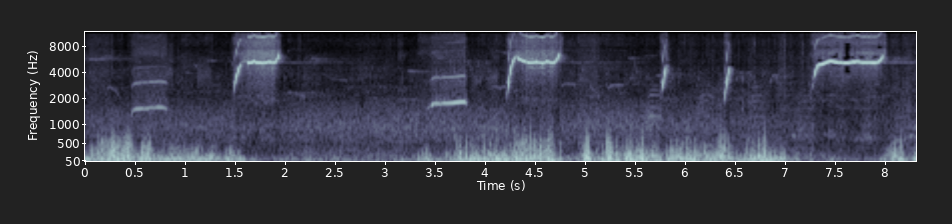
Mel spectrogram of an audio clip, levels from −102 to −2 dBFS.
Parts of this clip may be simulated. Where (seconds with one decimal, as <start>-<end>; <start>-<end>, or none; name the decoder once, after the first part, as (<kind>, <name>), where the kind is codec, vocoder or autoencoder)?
none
